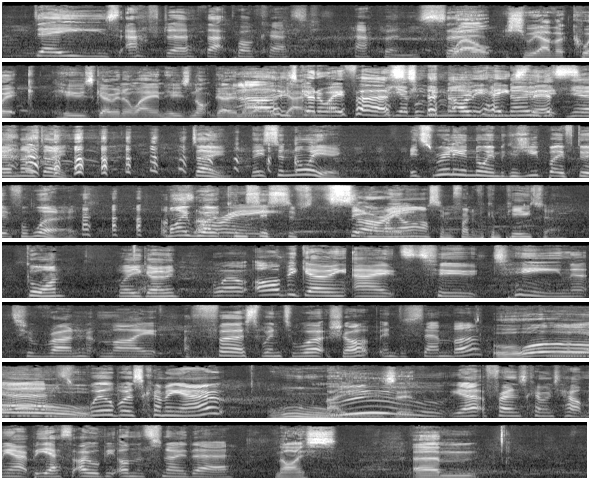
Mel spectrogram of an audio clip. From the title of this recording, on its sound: LIVE at the Snow Show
